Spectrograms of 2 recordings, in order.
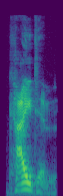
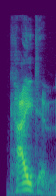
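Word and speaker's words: chitin: Kasim Kasim a een - tine chit nee tighten tighten tighten is the material that our Ahmed shells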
